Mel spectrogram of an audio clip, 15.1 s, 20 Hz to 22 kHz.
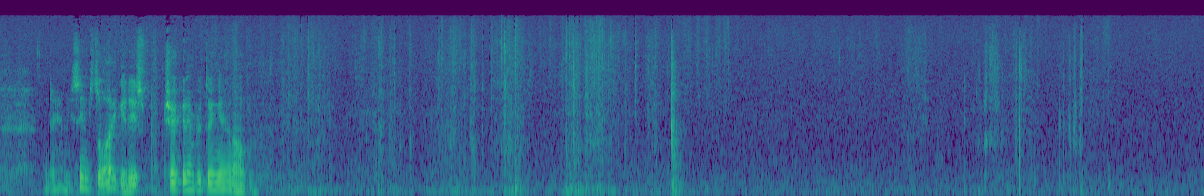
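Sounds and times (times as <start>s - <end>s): lizard rustling on bark mulch: 1.1s - 9.2s.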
